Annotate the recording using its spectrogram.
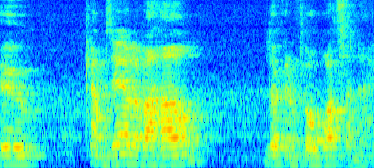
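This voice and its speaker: A man with an Australian accent speaks at a fairly slow pace and a fairly high pitch. Noticeable background noise is present. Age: 80s+. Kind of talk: casual comedic chat.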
